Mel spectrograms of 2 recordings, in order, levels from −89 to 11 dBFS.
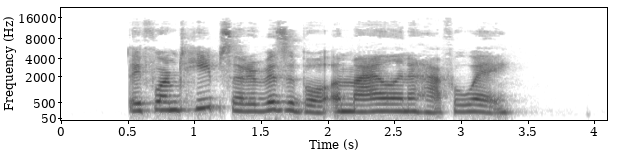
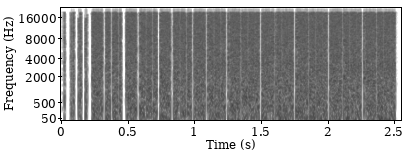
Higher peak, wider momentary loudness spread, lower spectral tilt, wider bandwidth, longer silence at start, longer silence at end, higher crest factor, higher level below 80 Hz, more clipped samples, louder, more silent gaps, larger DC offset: second, -4 dBFS vs 0 dBFS; first, 9 LU vs 1 LU; first, -3.5 dB/octave vs 0 dB/octave; second, 15 kHz vs over 20 kHz; first, 0.5 s vs 0.05 s; first, 0.75 s vs 0.05 s; first, 20 dB vs 8 dB; second, -70 dBFS vs -32 dBFS; second, under 0.1% vs 2%; second, -21 LUFS vs -4 LUFS; neither; neither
